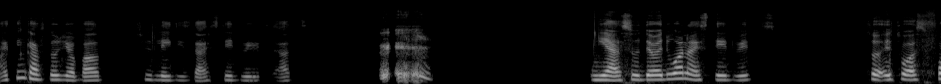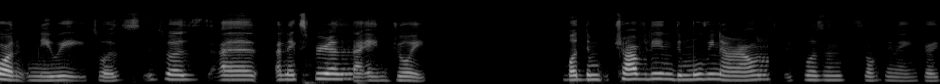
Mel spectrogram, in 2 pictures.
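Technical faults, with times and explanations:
2.49 to 2.60 s, AAC frame loss with concealment: right after "ladies that i stayed", about 85 ms (roughly two frames) gets patched from the previous spectrum, so it smears into a brief noisy blur.
7.79 to 8.30 s, AAC frame loss with concealment: between "one i stayed with" and "so it was fun", losses scattered over half a second, longest run around 300 ms, so the fill-in decays toward silence and fades back.
12.81 to 12.97 s, AAC frame loss with concealment: a 128 ms patch, phasey and smeared.
16.99 to 17.10 s, AAC frame loss with concealment: after "traveling the moving", another 85 ms noisy smear.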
